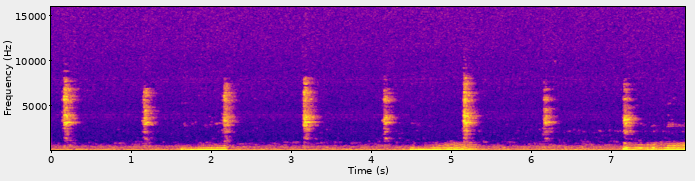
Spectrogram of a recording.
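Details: Sleeping cat snoring: a soft, rising snore with each breath at about 22 breaths/min, over a steady hum and regular ticking.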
